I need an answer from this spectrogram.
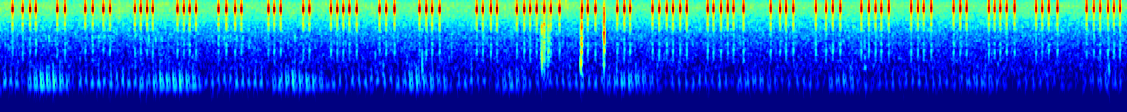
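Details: Purring of a Tonkinese kitten only two days old, heard as a quiet ticking. A low throbbing rumble swells and fades in regular pulses roughly once a second, with a few faint clicks midway.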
